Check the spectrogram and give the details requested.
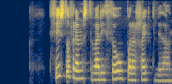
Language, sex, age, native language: Icelandic, female, 13, Icelandic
